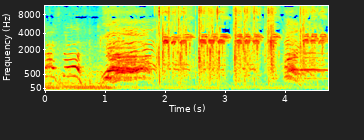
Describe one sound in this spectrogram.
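A crowd of men shouts and cheers together.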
